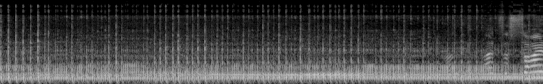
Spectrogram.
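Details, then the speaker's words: Chainsaw not run for quite a while: steady high-pitched buzz that never drops to a low, lazy idle; idling higher than it should, high idle. "This thing idles high a bit."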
